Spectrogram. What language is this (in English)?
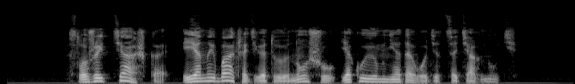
Belarusian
